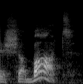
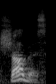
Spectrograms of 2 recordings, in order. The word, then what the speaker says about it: Shabbat: I was probably in second grade, and I remember kind of listening to it, and, oh, we're going to say Shabbat, not Shabbos. Everybody repeat Shabbat.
